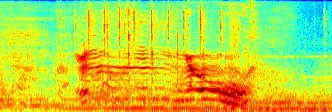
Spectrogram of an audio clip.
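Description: A creature snarls and screams up close.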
